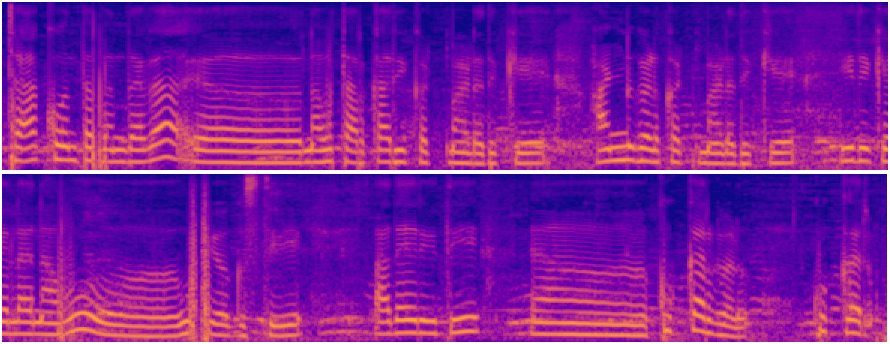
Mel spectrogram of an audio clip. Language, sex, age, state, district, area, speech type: Kannada, female, 45-60, Karnataka, Mysore, urban, spontaneous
